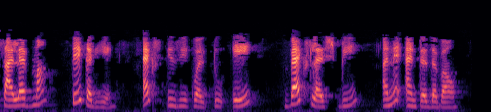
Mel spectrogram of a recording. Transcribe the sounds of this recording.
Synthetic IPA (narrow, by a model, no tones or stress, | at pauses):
saɪlɛbmã | t̪ekəɾije | eksiziːkʋəlʈue | bɛːkslɛːʃbiː | əneʔɛ̃ɳʈəɾd̪ɐbaːõ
